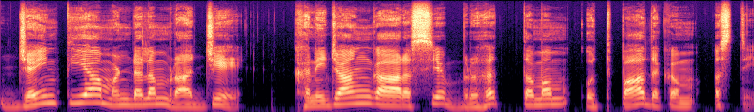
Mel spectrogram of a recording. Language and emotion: Sanskrit, neutral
